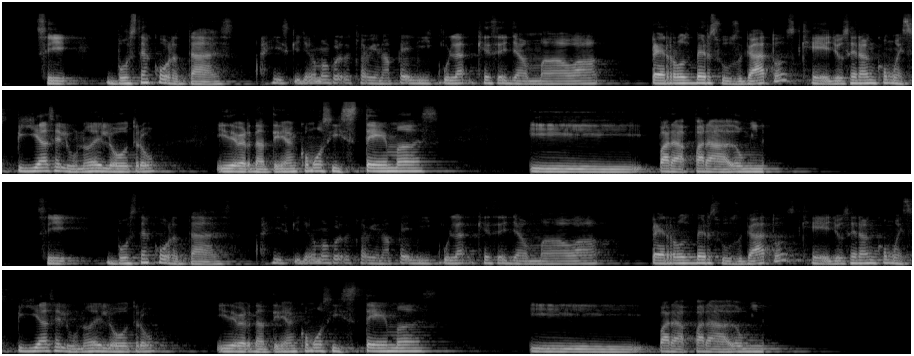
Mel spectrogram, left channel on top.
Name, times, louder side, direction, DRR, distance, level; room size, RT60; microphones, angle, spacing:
voice 1, 1.0-2.3 2.6-6.0 6.5-10.7 11.2-13.4 14.4-16.7, left 3 dB, 35° left, 13 dB, 0.5 m, -28 dB
22.0 x 9.1 x 5.8 m, 0.94 s
head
